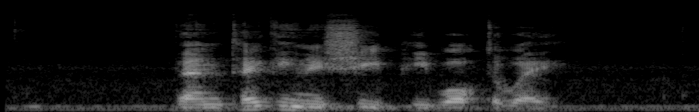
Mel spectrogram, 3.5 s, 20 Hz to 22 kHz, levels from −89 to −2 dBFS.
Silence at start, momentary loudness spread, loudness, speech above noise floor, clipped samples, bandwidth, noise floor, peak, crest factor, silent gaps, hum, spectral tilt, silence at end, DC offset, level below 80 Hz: 0.05 s; 15 LU; -40 LUFS; 24 dB; under 0.1%; 13.5 kHz; -64 dBFS; -20 dBFS; 22 dB; none; none; -4 dB/octave; 0 s; under 0.1%; -80 dBFS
